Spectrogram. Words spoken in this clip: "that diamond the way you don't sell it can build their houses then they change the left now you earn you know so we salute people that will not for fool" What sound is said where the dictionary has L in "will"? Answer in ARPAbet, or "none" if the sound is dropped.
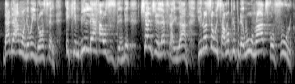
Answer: W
